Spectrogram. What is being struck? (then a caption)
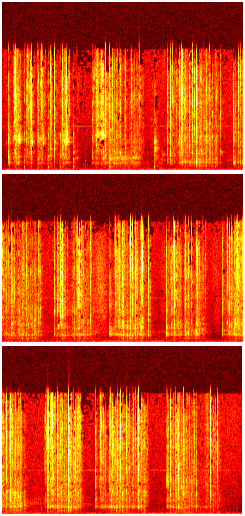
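Plastic paddle hairbrush with ball-tipped bristles. Long nails scratch and flick the ball-tipped bristles of an oval plastic paddle hairbrush with a purple back and a black cushion. Quiet, bright, crackly scratching comes in repeated short bursts separated by brief pauses, each burst made of rapid tiny ticks.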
